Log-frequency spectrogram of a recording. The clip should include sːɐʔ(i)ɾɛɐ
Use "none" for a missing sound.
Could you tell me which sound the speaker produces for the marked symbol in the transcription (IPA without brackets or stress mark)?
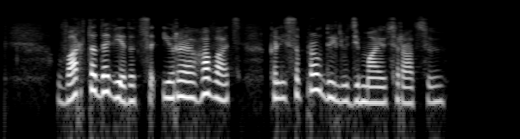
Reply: i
